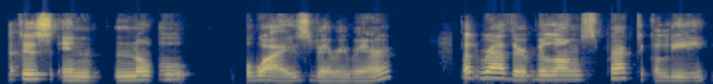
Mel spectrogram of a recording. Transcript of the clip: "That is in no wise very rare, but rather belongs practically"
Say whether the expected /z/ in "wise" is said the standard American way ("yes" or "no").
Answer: yes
